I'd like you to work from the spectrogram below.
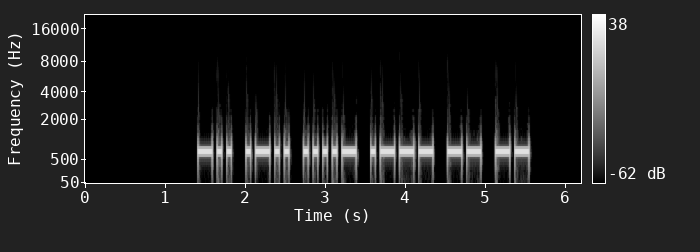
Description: Morse code, heard as a keyed tone, about 20 wpm, 700 Hz. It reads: DL4JMM
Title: DXCC-100 Call Signs - 6 Characters - Repeated 2x - 20wpm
